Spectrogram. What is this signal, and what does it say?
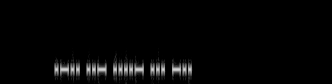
Morse code, heard as a keyed tone, about 41 wpm, 700 Hz. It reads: LU4SD
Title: DXCC-100 Call Signs - 5 Characters - Repeated 2x - 45wpm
